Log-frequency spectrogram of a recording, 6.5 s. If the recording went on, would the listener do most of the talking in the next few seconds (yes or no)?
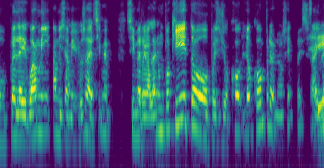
yes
